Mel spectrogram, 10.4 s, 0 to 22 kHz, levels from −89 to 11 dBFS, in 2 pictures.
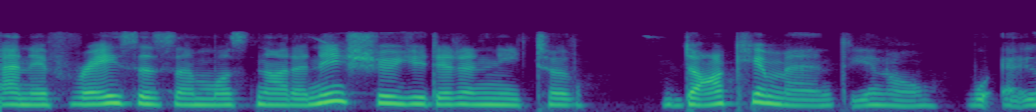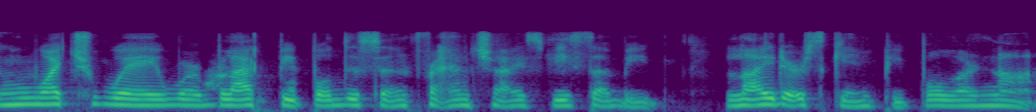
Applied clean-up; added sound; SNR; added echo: neural mask model DeepFilterNet 3.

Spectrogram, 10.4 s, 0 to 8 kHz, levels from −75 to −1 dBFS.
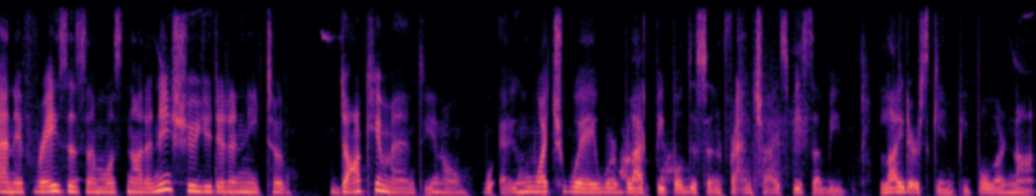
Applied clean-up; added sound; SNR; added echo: neural mask model RNNoise.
